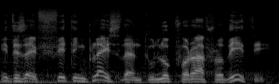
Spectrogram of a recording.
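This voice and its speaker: Game lead: dry, wry mercenary, bright forceful tone, highly varied pitch. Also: male voice, lively intonation, moderate pace, faint music behind. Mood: impatient. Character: gruff, wry male mercenary hero of ancient Greece. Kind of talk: video game cutscene acting.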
